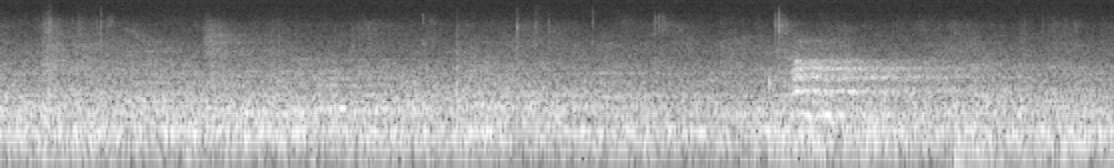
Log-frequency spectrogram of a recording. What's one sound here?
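A sparse crowd murmurs in a large echoing indoor hall.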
